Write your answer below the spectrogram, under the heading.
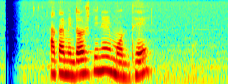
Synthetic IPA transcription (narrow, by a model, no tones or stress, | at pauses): aɡamid̪ɔʃ̬d̪ineɾmod̪ʱːe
